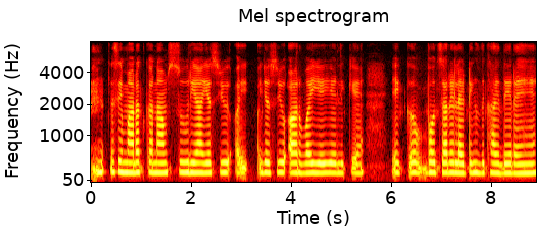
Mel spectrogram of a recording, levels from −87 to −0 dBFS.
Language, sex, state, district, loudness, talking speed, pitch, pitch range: Hindi, female, Delhi, New Delhi, -17 LUFS, 155 wpm, 210 Hz, 205-220 Hz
